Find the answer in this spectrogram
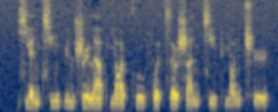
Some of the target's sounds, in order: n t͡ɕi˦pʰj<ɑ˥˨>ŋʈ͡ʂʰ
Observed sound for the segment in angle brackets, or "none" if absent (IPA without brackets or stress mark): ɑ˨˦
